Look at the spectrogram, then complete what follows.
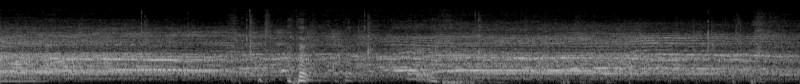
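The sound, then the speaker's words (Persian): A dense crowd of many voices ululating together, a steady warbling wall of high trilling cries mixed with shouts and chatter, loud and unbroken throughout. “صدای هل هل بود و”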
